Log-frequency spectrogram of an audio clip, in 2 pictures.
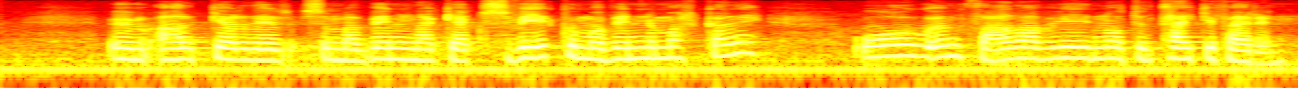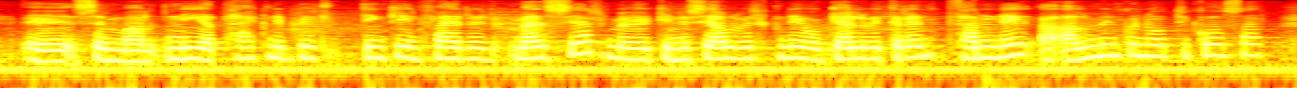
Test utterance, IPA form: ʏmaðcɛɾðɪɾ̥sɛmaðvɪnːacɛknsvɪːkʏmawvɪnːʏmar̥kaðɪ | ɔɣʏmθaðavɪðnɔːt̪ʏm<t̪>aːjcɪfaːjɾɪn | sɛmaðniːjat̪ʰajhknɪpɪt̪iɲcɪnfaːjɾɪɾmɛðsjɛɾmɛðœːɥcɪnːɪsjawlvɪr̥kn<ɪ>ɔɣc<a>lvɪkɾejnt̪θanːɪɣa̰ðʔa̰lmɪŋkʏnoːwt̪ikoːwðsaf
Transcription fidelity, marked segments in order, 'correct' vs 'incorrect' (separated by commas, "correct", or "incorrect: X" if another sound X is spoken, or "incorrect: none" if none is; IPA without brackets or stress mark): incorrect: t̪ʰ, correct, incorrect: ɛ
